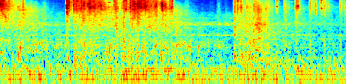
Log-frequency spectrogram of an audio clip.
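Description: Sustained automatic gunfire in Fortnite Battle Royale, loud continuous bursts of rapid shots with a brief dip near the middle before the barrage resumes, close and dominant, no voices.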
